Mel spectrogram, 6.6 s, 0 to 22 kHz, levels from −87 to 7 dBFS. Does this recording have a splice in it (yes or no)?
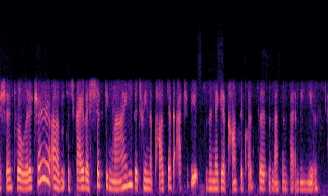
yes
